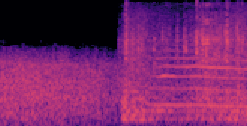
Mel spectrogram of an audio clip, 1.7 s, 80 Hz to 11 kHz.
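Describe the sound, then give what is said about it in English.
A cat lets out a single drawn-out meow, bright, rising abruptly out of a steady background hiss and lingering for about a second. “will balance 99 dishes on his nose, standing on the back of a cat, perched atop a large helium balloon, directly above 12 nuns standing dangerously close to the edge of a swimming pool.”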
